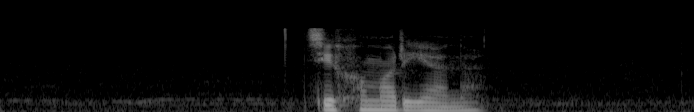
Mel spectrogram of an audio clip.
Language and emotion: Russian, neutral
